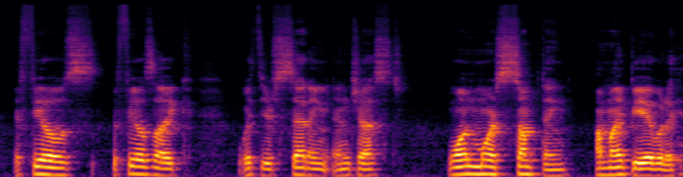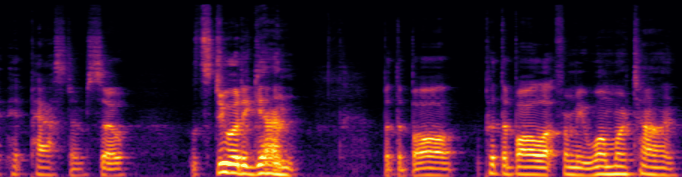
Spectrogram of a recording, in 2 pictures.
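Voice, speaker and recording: Man voicing an earnest, low-voiced teen volleyball boy. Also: close to an everyday voice. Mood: determined. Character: eager, determined teenage boy volleyball player.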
